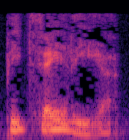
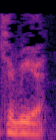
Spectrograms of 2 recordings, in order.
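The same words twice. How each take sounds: First: The middle does not sound like 'rear'. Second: The middle sounds like the word 'rear'. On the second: "As if it's in the back of the place. The rear of the pizza"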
